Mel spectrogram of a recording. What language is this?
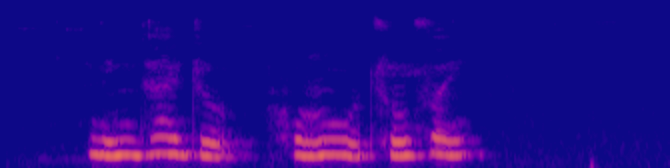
Chinese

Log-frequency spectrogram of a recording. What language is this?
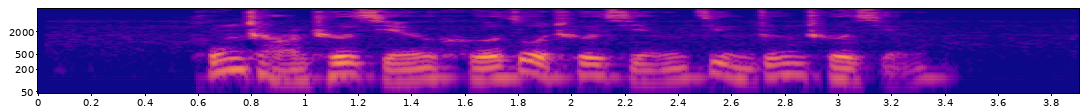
Chinese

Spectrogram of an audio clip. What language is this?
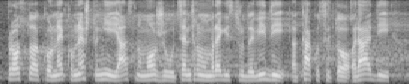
Serbian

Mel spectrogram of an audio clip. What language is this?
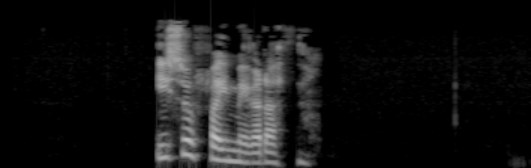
Galician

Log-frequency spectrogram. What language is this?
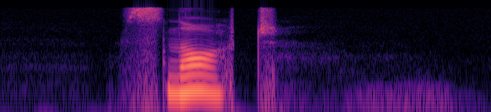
Swedish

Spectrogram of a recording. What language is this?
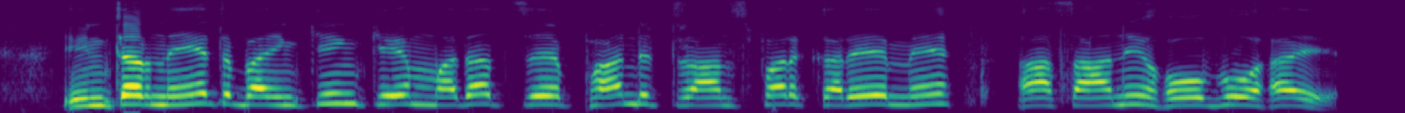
Magahi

